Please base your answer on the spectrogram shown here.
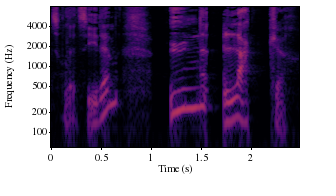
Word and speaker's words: laque: Une laque. Remember the rule when you get this QU, well, U is not pronounced, so you get k like that.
